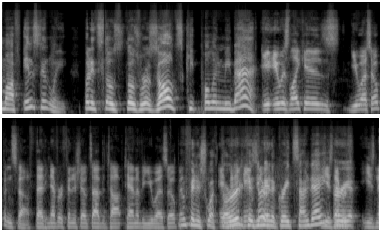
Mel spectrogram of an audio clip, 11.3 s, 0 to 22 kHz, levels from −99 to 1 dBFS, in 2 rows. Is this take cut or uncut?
cut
